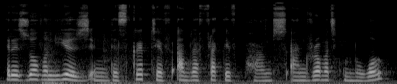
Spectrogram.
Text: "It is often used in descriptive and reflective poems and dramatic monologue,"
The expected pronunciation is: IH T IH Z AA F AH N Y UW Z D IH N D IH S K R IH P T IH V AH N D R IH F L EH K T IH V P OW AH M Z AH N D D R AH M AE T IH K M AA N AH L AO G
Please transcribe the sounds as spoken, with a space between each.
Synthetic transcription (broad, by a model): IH T IH Z AA F AH N Y UW Z D IH N D IH S K R IH P T IH V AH N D R IH F L EH K T IH V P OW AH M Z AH N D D R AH M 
